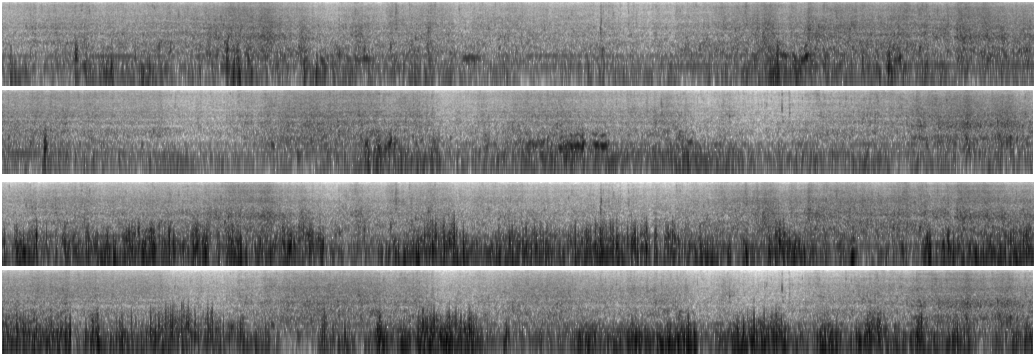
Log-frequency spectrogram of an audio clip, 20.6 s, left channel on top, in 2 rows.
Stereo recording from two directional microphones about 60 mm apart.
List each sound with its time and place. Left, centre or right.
2.1 s boat: left
7.5 s boat: left
13.5 s boat: left
19.0 s boat: left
